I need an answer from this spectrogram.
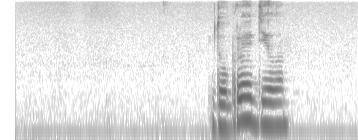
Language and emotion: Russian, neutral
